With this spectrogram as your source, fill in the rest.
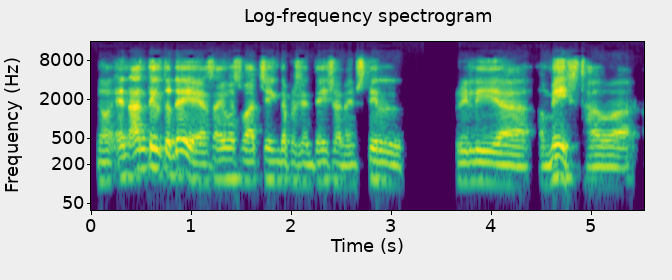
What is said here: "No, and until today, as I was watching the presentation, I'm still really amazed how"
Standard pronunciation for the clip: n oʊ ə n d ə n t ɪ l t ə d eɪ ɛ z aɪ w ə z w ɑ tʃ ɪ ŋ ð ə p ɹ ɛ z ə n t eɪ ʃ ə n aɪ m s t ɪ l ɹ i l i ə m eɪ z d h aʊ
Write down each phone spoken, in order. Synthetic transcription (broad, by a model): n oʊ ə n d ə n t ɪ l t ə d eɪ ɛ s aɪ w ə s w ɑ tʃ ɪ ŋ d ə p ɹ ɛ s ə n t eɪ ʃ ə n aɪ m s t ɪ l ɹ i l i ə m eɪ s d h aʊ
